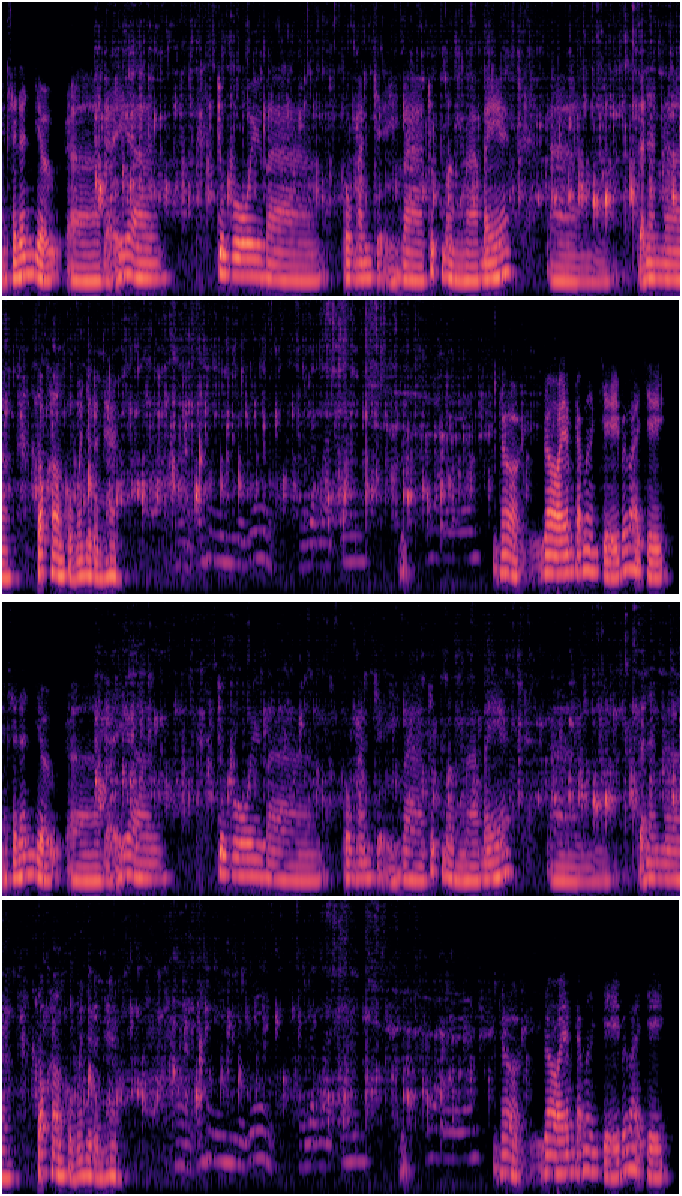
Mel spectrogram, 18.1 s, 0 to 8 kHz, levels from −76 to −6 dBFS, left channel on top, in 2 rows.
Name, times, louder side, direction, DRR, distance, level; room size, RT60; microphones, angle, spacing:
voice 1, 0.0-2.2 2.6-8.2 8.5-10.6 14.3-14.5 15.6-17.9, left 3 dB, 85° left, 0.6 m, -32 dB
Fill (with liquid), 1.2-16.4, left 4 dB, 50° left, 0.9 m, -42 dB
voice 2, 11.3-12.7 13.0-14.0 14.7-15.4, right 2 dB, 60° right, 1.1 m, -49 dB
3.4 x 3.0 x 3.2 m
head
